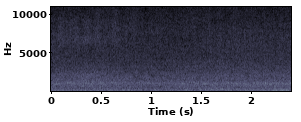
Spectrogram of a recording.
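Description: Steady road traffic noise: an even rumble and hiss with no distinct events.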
